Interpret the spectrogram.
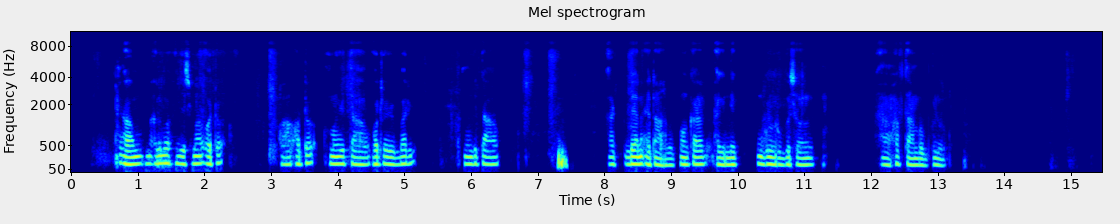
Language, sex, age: Wolof, male, 18-24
